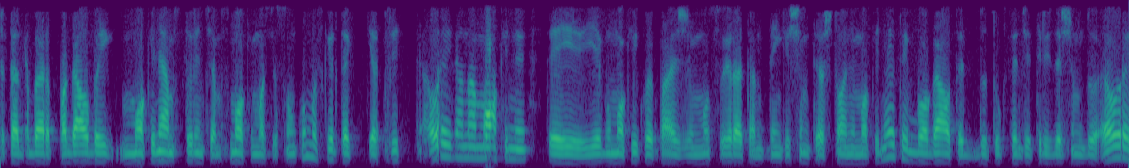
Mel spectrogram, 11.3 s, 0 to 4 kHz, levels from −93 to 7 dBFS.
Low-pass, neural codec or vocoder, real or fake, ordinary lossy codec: 3.6 kHz; none; real; MP3, 32 kbps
